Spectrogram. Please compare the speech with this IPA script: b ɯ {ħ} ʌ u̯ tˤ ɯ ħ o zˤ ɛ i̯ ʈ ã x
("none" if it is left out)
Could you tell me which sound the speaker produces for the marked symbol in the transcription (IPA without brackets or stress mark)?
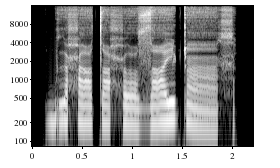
ħ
